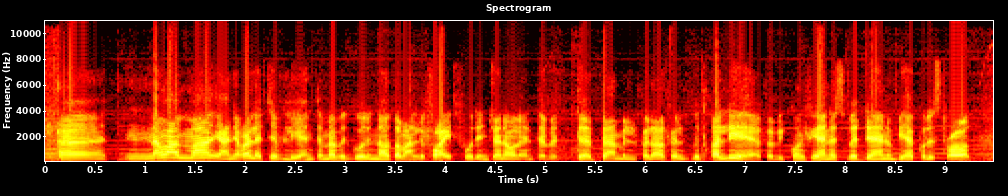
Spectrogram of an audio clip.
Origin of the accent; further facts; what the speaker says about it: Baghdad, Baghdad Governorate, Iraq; moved away as an adult; also born or lived in Michigan, United States; now in United States; أنا من العراق بغداد طبعا ولدت وتربيت هناك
